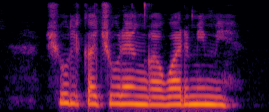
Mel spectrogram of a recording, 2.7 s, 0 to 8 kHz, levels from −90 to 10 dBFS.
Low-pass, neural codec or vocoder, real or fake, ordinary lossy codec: 7.2 kHz; none; real; Opus, 64 kbps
